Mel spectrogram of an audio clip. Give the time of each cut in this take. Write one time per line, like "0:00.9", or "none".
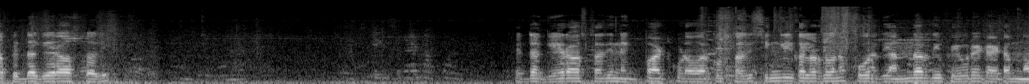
0:08.8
